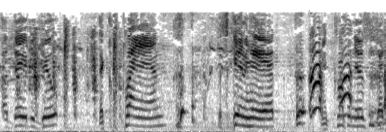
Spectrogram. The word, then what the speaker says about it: Klan: The clans. The Klan. Now, why should he say it right? Maybe he's goofing on him. Yeah, maybe he just refuses to say the name correctly. The Klan. The Klan. That's how John says it.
